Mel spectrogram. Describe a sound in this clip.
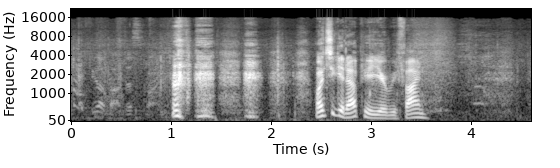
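A young man laughs loudly close by.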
